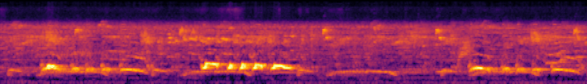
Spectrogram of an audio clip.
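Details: Energetic song of a male zebra dove: three phrases of quick stuttering trilled coos, each ending in an arched, drawn-out coo, repeated about every two to three seconds, with faint twittering of other birds behind.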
